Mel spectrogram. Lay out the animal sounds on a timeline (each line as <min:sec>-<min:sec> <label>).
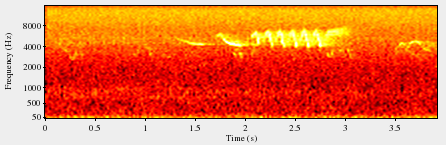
0:00.0-0:01.1 Pine Warbler (Setophaga pinus)
0:00.1-0:03.9 Red-eyed Vireo (Vireo olivaceus)
0:01.0-0:03.1 Black-throated Blue Warbler (Setophaga caerulescens)
0:03.4-0:03.9 Eastern Wood-Pewee (Contopus virens)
